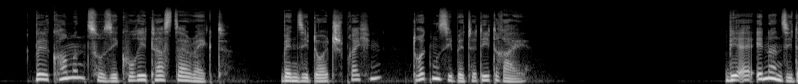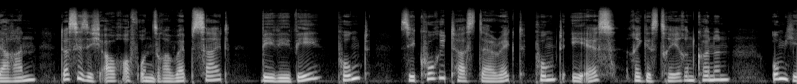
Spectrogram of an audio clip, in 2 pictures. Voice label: on hold german insurance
